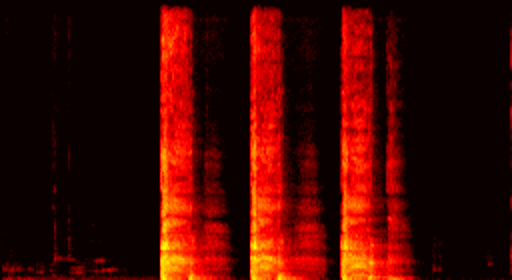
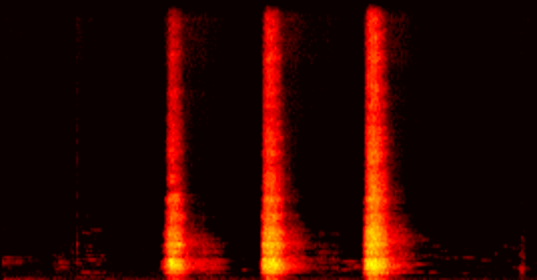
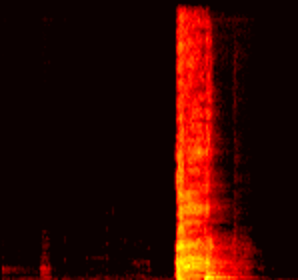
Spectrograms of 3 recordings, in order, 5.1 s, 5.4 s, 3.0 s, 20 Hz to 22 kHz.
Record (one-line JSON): {"three_cough_length": "5.1 s", "three_cough_amplitude": 32768, "three_cough_signal_mean_std_ratio": 0.33, "exhalation_length": "5.4 s", "exhalation_amplitude": 32766, "exhalation_signal_mean_std_ratio": 0.26, "cough_length": "3.0 s", "cough_amplitude": 32768, "cough_signal_mean_std_ratio": 0.29, "survey_phase": "beta (2021-08-13 to 2022-03-07)", "age": "18-44", "gender": "Male", "wearing_mask": "No", "symptom_none": true, "smoker_status": "Never smoked", "respiratory_condition_asthma": false, "respiratory_condition_other": false, "recruitment_source": "REACT", "submission_delay": "9 days", "covid_test_result": "Negative", "covid_test_method": "RT-qPCR"}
